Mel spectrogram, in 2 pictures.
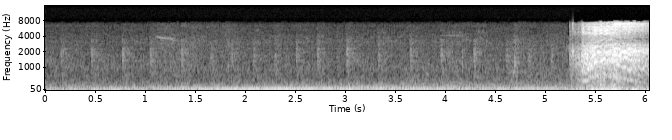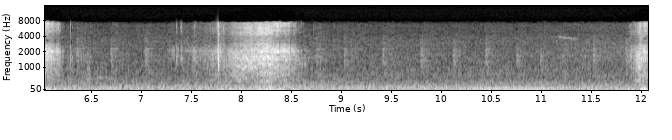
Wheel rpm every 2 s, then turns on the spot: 0, 0, 30, 10, 10, 0.
none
